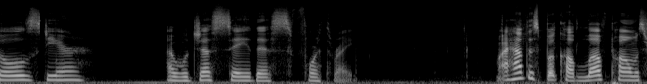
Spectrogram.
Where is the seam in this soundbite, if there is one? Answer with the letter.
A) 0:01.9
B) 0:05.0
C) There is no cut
B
